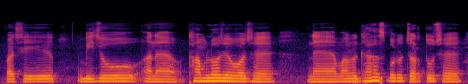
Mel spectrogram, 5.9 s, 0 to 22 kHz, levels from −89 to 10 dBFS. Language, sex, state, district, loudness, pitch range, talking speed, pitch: Gujarati, male, Gujarat, Valsad, -16 LUFS, 125-140 Hz, 115 wpm, 130 Hz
